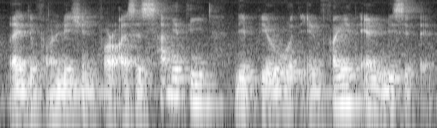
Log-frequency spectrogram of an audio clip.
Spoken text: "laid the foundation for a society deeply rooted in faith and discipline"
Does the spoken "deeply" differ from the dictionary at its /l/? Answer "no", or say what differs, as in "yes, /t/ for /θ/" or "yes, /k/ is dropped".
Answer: yes, /l/ is dropped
